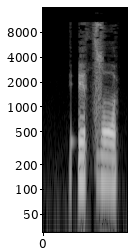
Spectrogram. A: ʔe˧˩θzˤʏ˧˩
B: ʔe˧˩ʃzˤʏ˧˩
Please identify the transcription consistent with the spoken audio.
A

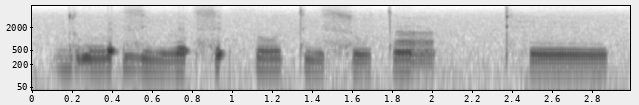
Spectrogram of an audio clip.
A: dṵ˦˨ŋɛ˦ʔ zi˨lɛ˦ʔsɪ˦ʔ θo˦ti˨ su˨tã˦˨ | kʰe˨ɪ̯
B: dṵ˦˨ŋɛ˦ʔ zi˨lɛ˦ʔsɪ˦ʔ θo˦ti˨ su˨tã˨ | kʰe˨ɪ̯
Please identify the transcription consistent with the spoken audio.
A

